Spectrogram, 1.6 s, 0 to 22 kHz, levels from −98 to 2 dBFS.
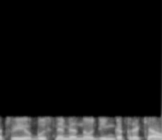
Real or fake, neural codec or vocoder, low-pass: real; none; 3.6 kHz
